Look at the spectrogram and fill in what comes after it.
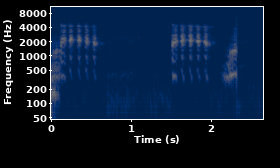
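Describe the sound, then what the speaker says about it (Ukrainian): Frogs croak in a garden pond with white nymphaea water lilies, two loud close bursts of rapid pulsing croaks separated by a short pause, followed by a single shorter call. "Жаби починають кричати, не дають чого казати."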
